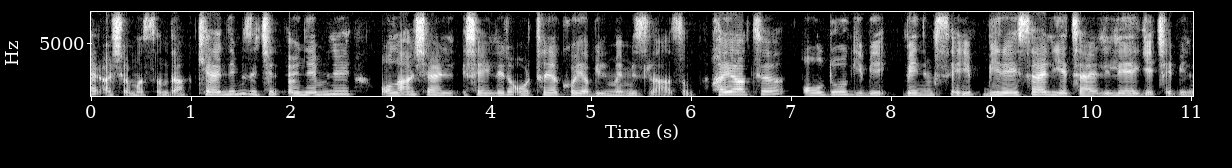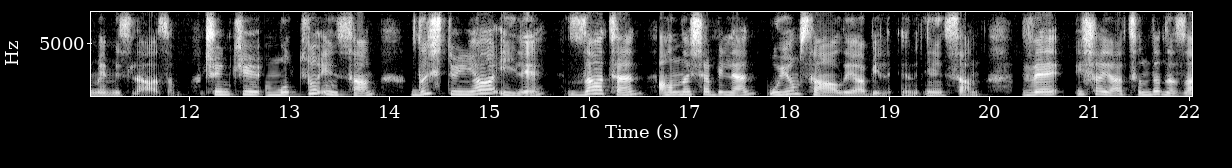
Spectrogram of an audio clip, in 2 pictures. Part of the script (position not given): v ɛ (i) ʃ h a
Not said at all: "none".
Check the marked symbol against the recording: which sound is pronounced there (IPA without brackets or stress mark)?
i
